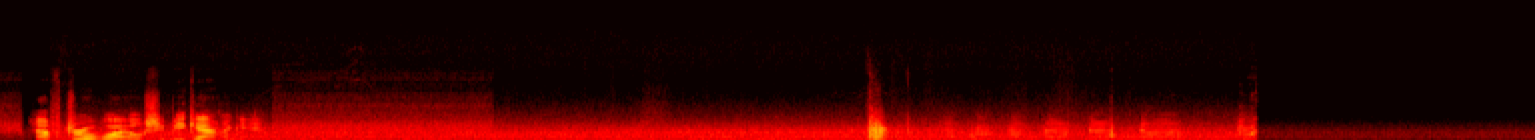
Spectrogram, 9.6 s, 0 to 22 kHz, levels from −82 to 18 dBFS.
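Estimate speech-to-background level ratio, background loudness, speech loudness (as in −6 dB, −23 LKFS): 12.5 dB, −36.0 LKFS, −23.5 LKFS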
